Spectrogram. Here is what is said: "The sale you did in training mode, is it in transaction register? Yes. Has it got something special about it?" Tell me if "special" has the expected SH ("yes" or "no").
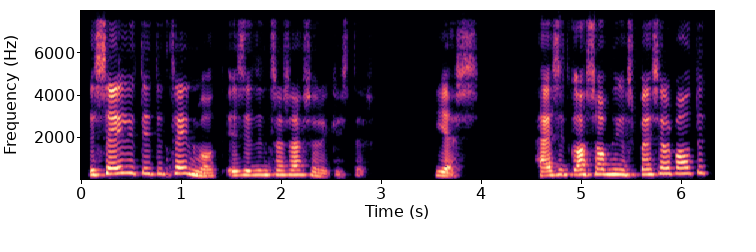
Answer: yes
